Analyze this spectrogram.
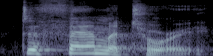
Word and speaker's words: defamatory: Next is the word defamatory. And this word has 5 syllables, and the stress is on that second syllable.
